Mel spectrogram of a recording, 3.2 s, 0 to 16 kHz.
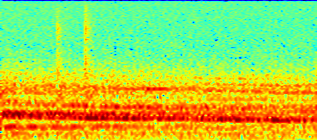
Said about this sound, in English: Oh, you can hear in the background, it is 12 noon here in San Francisco. That is the earthquake alarm. I'll let you bask in its glory.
